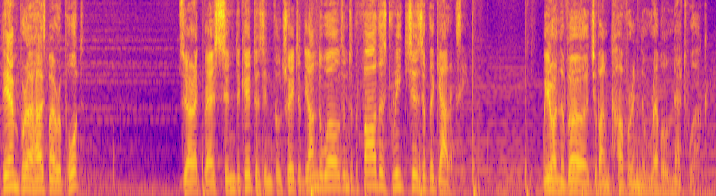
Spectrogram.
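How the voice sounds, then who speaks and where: Guy as proud ruthless middle aged empire spy boss in a game, haughty, deliberate, music behind. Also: on the high side, a bit bright, lightly acted. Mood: smug. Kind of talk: cinematic video game acting.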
